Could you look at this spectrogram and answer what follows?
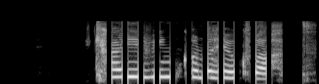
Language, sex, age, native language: Icelandic, male, 9, Icelandic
